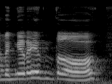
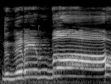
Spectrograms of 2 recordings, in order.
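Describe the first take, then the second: First: Said in the usual way. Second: Louder and slower, stressing tuh; emphatic command. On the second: Shown as a demonstration. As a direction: drag out "Dengerin tuh" with a high, loud push. ("Dengerin tuh" diucapkan lambat, keras dan tinggi) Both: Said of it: "Katanya kakaknya gitu loh".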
